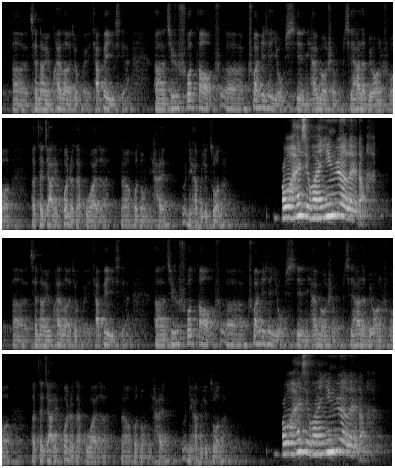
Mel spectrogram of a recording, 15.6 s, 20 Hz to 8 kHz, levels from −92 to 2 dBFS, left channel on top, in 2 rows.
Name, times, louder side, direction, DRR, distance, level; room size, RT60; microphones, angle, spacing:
voice 1, 0.2-12.3, left 2 dB, 20° left, 0.7 m, -40 dB
voice 2, 13.4-15.3, left 4 dB, 55° left, 0.5 m, -24 dB
17.5 x 8.1 x 4.3 m
head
